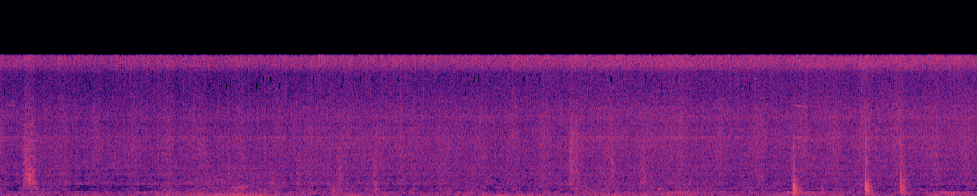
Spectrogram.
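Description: Faint sizzling of desiccated coconut cooking in hot sugar and corn syrup in a non-stick pan, stirred and scraped with a silicone spatula. A few sharp taps near the end.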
